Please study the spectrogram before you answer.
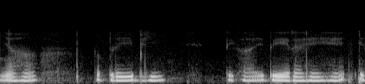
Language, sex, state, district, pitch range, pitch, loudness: Hindi, female, Chhattisgarh, Jashpur, 175-195 Hz, 185 Hz, -17 LUFS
